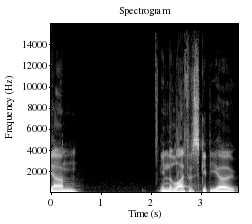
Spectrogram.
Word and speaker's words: Scipio: in the life of Scipio, or Shippio, which is the right way it should be pronounced in Italian, the great general who defeated Carthage.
